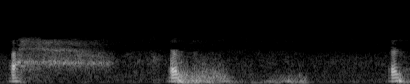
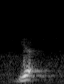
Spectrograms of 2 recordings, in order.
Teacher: لكن مثل قولنا يأتون مثلا، يأ هذه الهمزة لو قلنا يأ وحاولنا وضغطنا وحاولنا أن نمشي الصوت، ولتحاول كل واحدة منكن أن تفعل ذلك، يأ تجد بأن المخرج عند النطق بهذه الهمزة الساكنة قد انقفل انقفالا تاما · Shown in: second take · Term: حروف الشدة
